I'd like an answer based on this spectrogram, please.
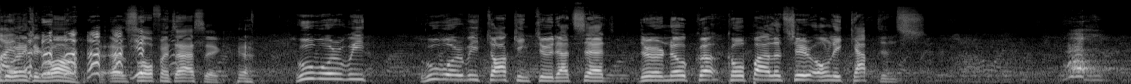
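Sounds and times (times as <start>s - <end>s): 
laughter: 0.0s - 2.6s
speech: 0.1s - 9.3s, 10.7s - 11.1s
loud sneeze: 10.6s - 11.2s.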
